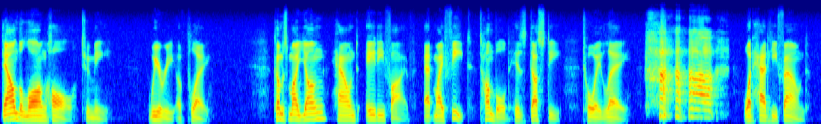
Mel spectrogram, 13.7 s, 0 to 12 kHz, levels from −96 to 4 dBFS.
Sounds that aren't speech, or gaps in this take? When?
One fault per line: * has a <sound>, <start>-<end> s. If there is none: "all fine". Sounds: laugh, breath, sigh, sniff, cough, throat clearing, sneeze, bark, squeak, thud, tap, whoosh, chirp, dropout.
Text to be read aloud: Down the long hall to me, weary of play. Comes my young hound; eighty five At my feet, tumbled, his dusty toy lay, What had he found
* has a laugh, 10.7-12.2 s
